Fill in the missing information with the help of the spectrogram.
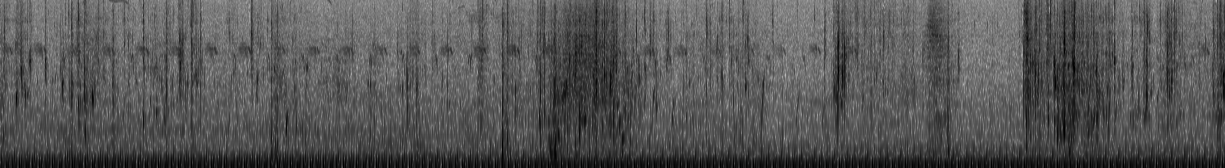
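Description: Faint splashing and trickling of water in scattered bursts, over a steady low hum.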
